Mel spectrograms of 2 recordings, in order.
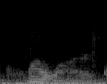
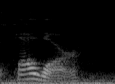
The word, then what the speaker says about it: Quaoar: And a dense ring around the trans-Neptunian object Quawar, Quawar. perhaps pronounced something like that, Quaoar.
